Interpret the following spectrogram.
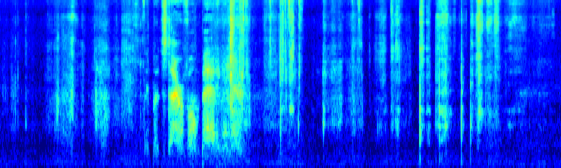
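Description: Small cardboard box and its packing being handled up close: scattered short clicks and handling noises, busiest around three seconds in.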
